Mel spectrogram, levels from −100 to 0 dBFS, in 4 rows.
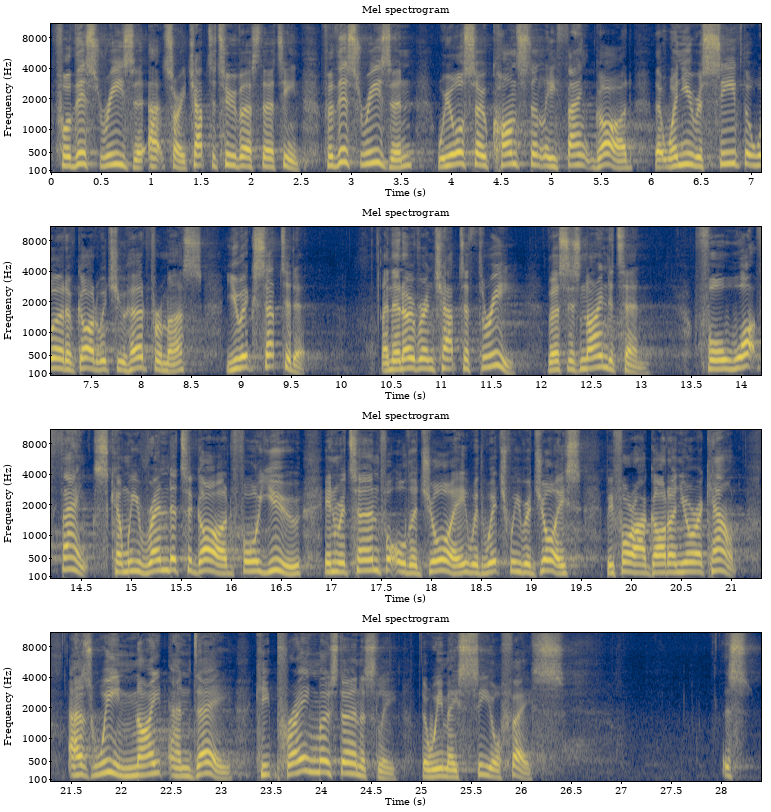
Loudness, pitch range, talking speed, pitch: -18 LUFS, 185-230 Hz, 180 wpm, 205 Hz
